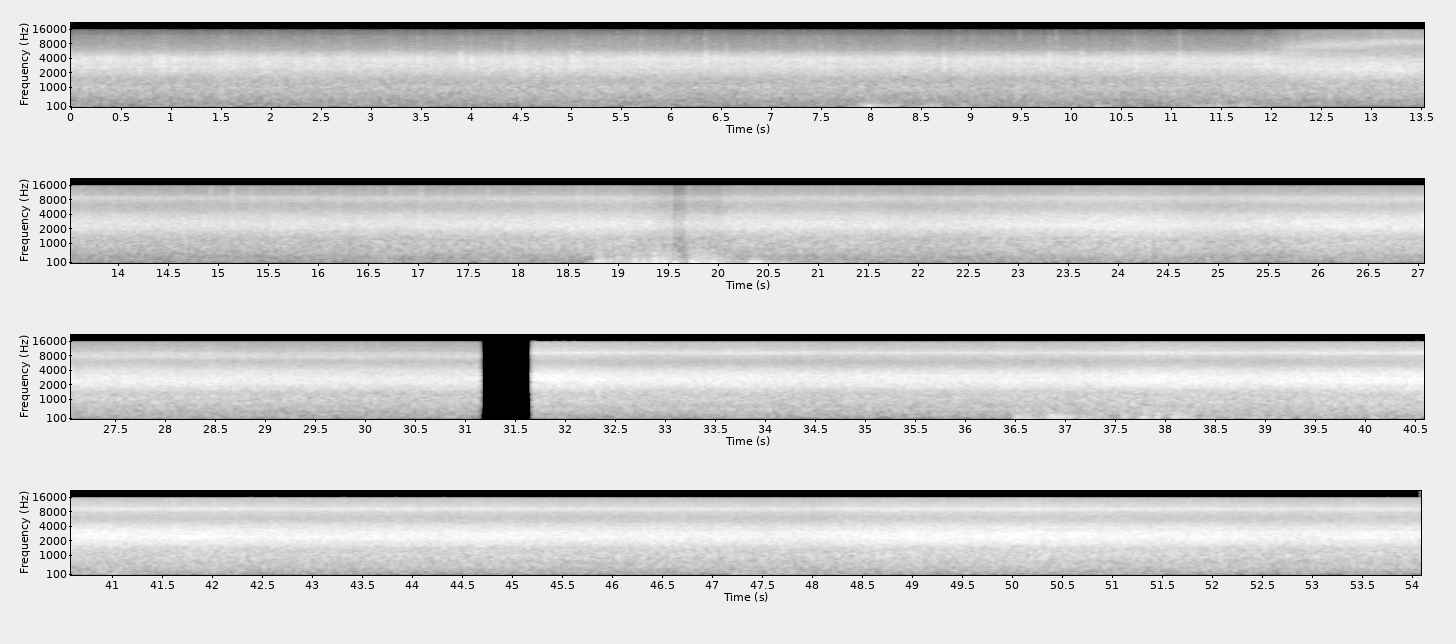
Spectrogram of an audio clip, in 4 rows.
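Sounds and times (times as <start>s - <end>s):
heavy rain: 0.0s - 54.0s
low rumble of thunder: 7.8s - 9.2s, 11.1s - 11.9s, 18.6s - 21.7s, 36.4s - 41.4s.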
